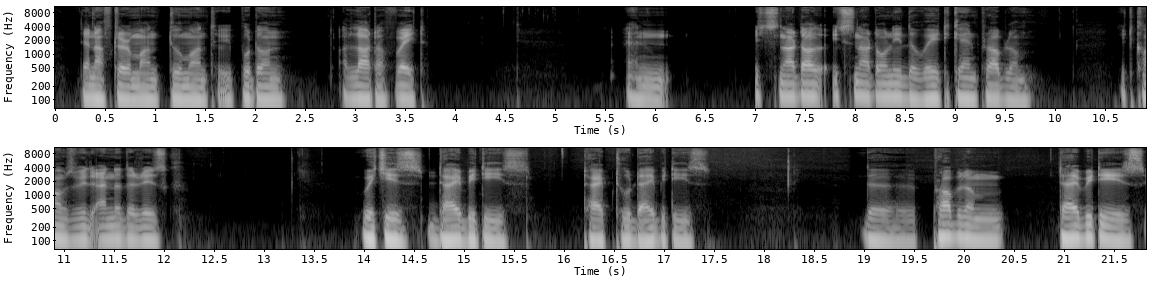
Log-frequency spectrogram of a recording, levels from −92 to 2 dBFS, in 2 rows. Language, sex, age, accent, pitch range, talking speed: English, male, 20-39, Indian, 90-100 Hz, 100 wpm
